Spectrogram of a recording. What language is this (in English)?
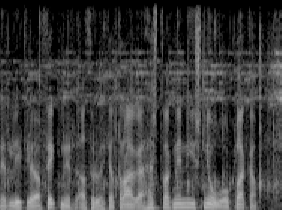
Icelandic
